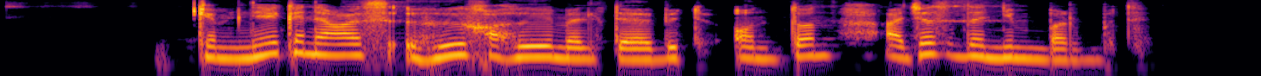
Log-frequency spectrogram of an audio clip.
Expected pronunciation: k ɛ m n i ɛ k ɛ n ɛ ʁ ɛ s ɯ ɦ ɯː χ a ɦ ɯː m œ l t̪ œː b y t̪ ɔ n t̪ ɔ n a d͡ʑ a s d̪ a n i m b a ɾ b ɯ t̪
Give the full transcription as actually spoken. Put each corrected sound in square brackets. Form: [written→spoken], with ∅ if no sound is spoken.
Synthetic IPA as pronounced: k ɛ m n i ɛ k ɛ n ɛ ʁ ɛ s ɯ ɦ ɯː χ a ɦ ɯː m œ l t̪ œː b y t̪ ɔ n t̪ ɔ n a d͡ʑ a s d̪ a n i m b a ɾ b ɯ t̪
